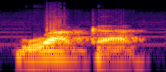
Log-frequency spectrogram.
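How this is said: The word is said in a British accent. "we become worker in British English"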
